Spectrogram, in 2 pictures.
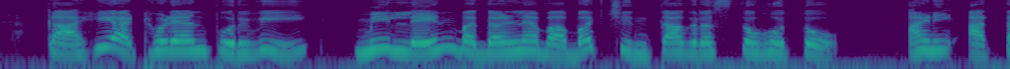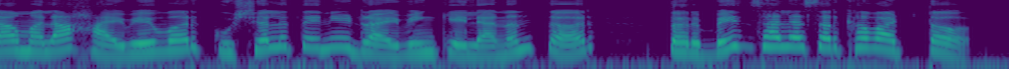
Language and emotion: Marathi, happy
